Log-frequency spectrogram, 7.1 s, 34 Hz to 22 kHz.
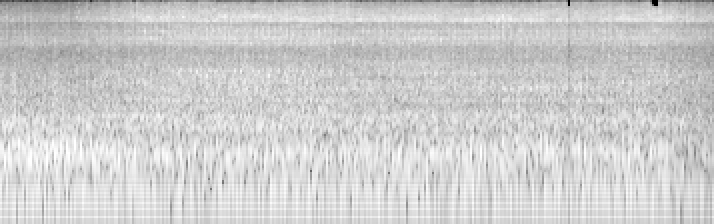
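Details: Greenmech Quad Chip wood chipper, 2012 model with 1,500 hours, diesel engine idling after yearly service and fuel-system bleeding: steady, even rumble with a smooth low beat and no knocks or misses; normal idle.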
